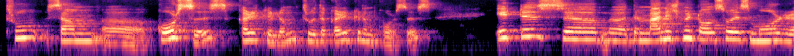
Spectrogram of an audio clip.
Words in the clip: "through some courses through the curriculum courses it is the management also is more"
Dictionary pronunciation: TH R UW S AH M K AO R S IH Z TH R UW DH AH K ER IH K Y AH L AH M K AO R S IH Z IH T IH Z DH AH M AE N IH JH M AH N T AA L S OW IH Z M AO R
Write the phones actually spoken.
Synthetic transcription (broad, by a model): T R UW S AH M K AO R S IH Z T R UW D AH K ER IH K Y AH L AH M K AO R S IH Z IH T IH Z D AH M AE N IH JH M AH N T AA L S OW IH Z M AO R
